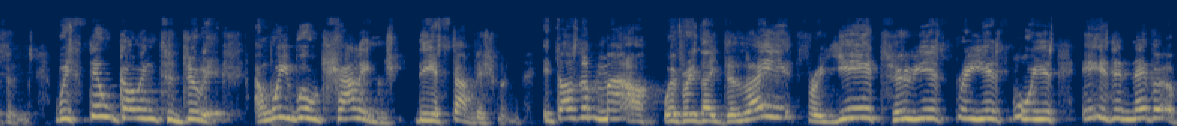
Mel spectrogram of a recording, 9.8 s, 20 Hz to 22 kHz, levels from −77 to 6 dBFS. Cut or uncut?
cut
